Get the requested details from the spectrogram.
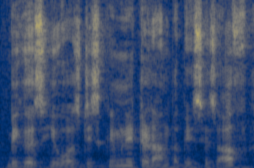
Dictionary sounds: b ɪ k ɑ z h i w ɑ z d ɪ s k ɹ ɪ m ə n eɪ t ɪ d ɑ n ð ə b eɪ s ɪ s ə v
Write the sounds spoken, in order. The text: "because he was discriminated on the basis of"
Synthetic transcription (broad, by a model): b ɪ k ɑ z h i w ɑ z d ɪ s k ɹ ɪ m ə n eɪ t ɪ d ɑ n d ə b eɪ s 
